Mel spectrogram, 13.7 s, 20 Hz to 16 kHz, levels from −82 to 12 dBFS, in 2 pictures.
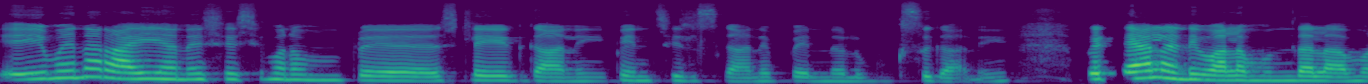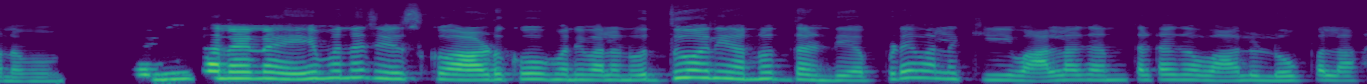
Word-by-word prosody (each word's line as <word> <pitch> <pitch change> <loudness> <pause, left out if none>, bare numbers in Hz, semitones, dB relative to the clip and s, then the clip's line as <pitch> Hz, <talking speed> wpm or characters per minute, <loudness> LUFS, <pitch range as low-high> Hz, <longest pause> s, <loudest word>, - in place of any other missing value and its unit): ఏమైనా 305 +6 +1
రాయి 260 0 +4
అనేసేసి 245 0 -5
మనం 230 -1 -4 0.3
పే 200 - -1 0.4
స్లేట్ 195 -1 -3
గానీ, 165 0 -6 0.2
పెన్సిల్స్ 180 -2 -10
గానీ, 160 +2 -10
పెన్నులు, 165 -1 -9
బుక్స్ 165 +3 -10
గానీ, 155 +2 -16 0.5
పెట్టేయాలండి 275 -1 +6
వాళ్ళ 200 0 +4
ముందల 185 0 0 0.2
మనము. 165 0 -10 0.5
ఎంతనైనా 275 +3 +5 0.2
ఏమైనా 300 +3 +1
చేసుకో 255 -2 -2
ఆడుకోమని, 230 0 0
వాళ్ళనొద్దు 215 +6 -1
అని 295 -1 +1
అనొద్దండి. 230 -6 -3
అప్పుడే 250 +11 -3
వాళ్ళకీ 255 -6 -7 0.2
వాళ్ళంగంతటగా 215 +3 -4
వాళ్ళు 190 +2 -5
లోపల 195 +1 -5
220 Hz, 125 wpm, -21 LUFS, 190-260 Hz, 0.5 s, పెట్టేయాలండి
